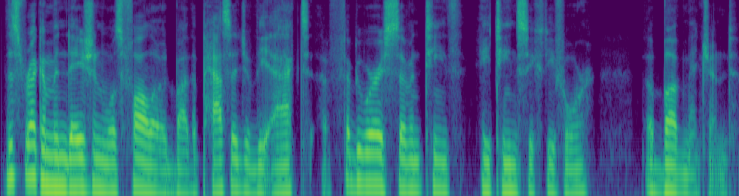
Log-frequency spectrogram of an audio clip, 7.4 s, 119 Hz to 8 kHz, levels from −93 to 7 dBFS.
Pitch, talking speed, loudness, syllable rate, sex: 120 Hz, 145 wpm, -20 LUFS, 5.5 syllables/s, male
